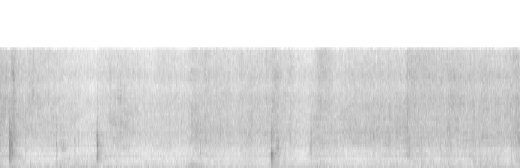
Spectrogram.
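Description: Sliced onions and tomatoes with turmeric and chilli powder sizzling as they fry in oil. A metal spoon stirs and scrapes through them, with a few sharp clicks against the pot.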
